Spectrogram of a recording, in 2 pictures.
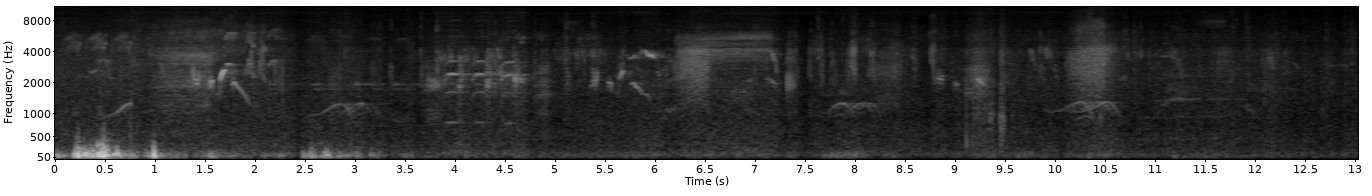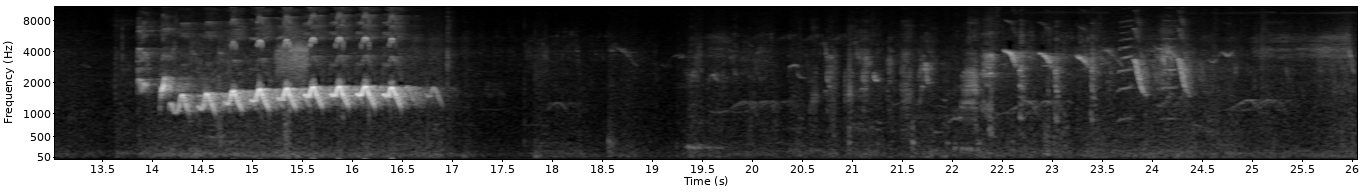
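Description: Birds chirping and calling, with a loud, fast run of repeated high notes lasting about three seconds past the middle and a further cluster of chirps near the end.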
